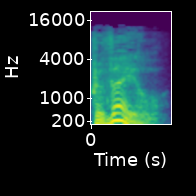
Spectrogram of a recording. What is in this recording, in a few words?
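"prevail", British English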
